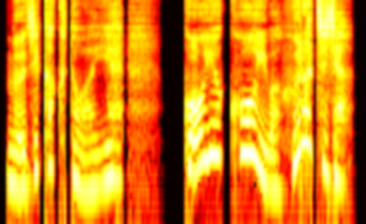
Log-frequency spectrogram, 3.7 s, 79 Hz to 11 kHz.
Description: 灵魂潮汐-蕖灵-互动-不耐烦的反馈2.ogg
